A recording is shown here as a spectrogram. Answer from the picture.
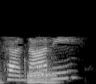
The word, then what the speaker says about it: Tanan: Is it Tanani? – Oh, here you go. – Something like that. – Yeah. – Tanane? Or how do you pronounce it? – Tanan.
